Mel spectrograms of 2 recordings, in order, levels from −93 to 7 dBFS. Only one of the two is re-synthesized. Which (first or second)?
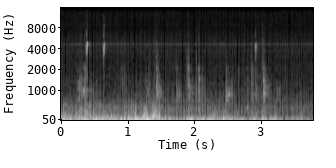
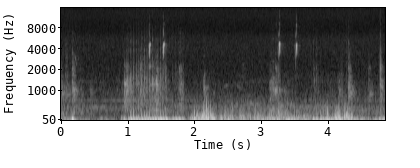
first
